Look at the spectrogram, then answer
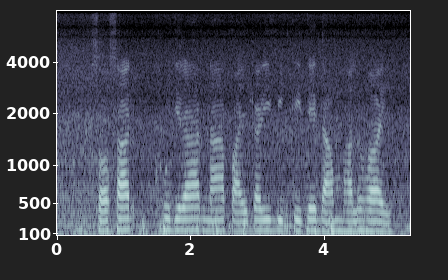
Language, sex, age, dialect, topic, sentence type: Bengali, male, 46-50, Western, agriculture, question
